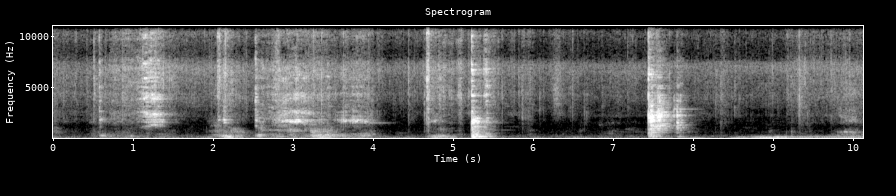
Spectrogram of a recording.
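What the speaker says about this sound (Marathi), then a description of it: "याला आपण आता माशाला लावून तळूया मास चांगलं लगेच भाजतात" Marinated fish frying in a pan, a steady close sizzle with stirring and occasional sharp clinks of a utensil against the pan, no voices.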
